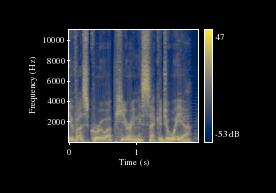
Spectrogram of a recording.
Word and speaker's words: Sacagawea: settled farmers and traders, called her Sacagawea, pronounced Sahkajweer, with that TS sound blended.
